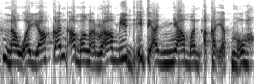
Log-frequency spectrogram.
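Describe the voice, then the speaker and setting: An actress playing a wronged, resolute wife in an Ilocano radio drama, with an Ilocano accent. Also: female voice, fairly high pitch, unhurried, a bit bright. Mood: hurt, accusing. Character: wronged, resolute wife confronting her unfaithful husband.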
